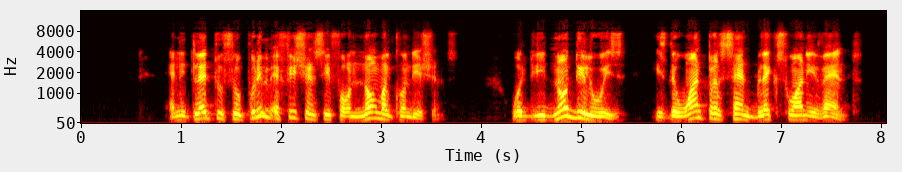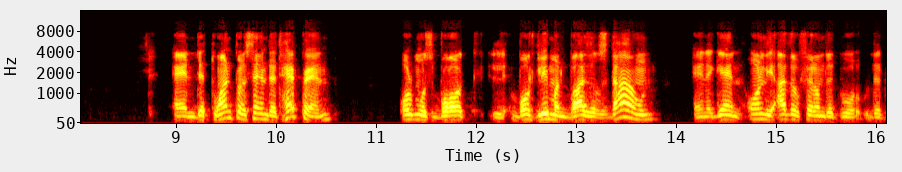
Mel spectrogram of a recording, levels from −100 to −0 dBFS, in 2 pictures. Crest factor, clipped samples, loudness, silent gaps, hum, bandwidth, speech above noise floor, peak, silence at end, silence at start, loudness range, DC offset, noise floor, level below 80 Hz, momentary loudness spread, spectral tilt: 20 dB; under 0.1%; -22 LUFS; none; none; 8.4 kHz; 66 dB; -4 dBFS; 0.05 s; 0.9 s; 3 LU; under 0.1%; -88 dBFS; -62 dBFS; 12 LU; -3.5 dB/octave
